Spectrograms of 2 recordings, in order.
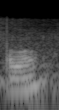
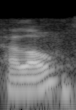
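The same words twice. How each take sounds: First: Very quiet, barely audible hello; faint, tentative mic-check hello; too soft. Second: Clearer, more audible hello, rising; speaking up. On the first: Presenter checking the audience can hear, too softly. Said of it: "too soft a bit". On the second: Presenter retrying after being asked to speak up. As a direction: project the hello a little to be heard. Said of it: "speak up". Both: Real, not acted.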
